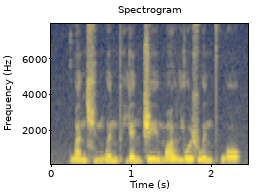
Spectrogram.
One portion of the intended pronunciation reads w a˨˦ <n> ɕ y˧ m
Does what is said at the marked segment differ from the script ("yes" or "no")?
no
